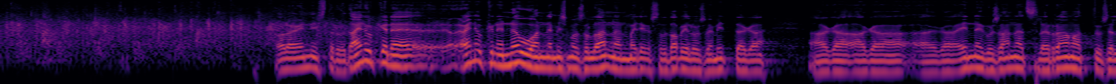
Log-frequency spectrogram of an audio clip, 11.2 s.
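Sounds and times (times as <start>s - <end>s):
audience applause at a gathering: 0.0s - 4.3s
speech: 2.8s - 11.1s.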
